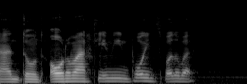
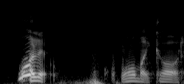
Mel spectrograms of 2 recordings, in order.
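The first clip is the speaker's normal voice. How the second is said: voice breaking mid-word on one; 11 dB louder than usual. Streamer discussing player substitutions on stream, voice cracking. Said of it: "my voice has been cracking so much".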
